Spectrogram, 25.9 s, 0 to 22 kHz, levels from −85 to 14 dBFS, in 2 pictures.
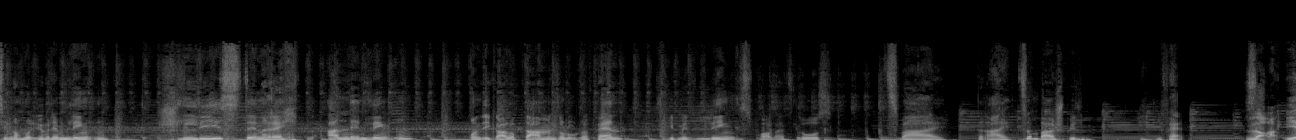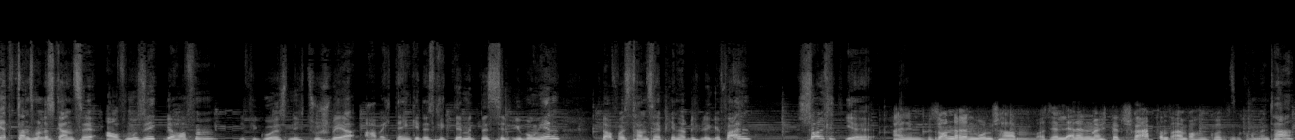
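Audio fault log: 21.61–25.59 s, digital radio blending to analogue. The receiver lost its digital stream and cross-faded over about 474 ms to the AM broadcast of the same station, then returned. During the AM stretch the top end is gone, so the sound turns dull and narrow. A faint hiss rises, sitting roughly 40 dB below the signal. The level also shifts by about 2 dB at the switch.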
